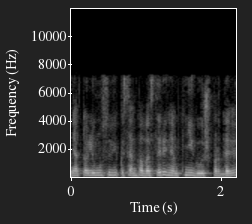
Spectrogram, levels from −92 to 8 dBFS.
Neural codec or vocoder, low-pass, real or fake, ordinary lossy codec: none; 7.2 kHz; real; AAC, 32 kbps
